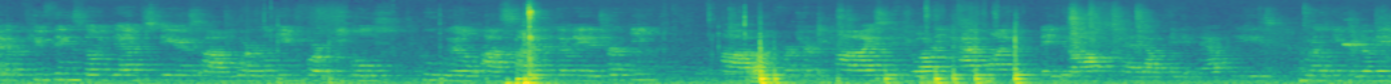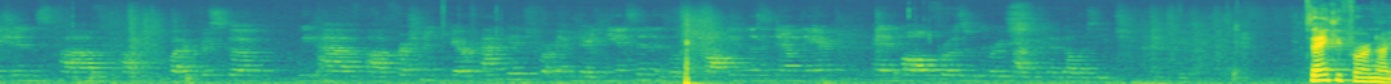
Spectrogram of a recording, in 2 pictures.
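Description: An elderly woman speaks calmly at a distance in a room with a slight echo.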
